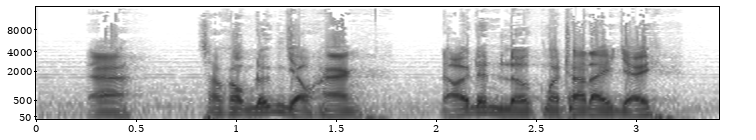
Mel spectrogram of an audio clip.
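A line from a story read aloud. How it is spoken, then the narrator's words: Loud shout. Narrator (Vietnamese): Tên đầu trâu quát lớn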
